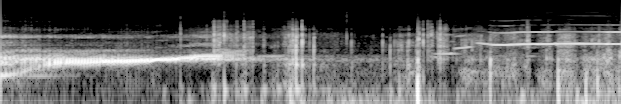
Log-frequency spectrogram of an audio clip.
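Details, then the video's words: Humpback whale male singing near Moorea, with a long, loud moan gliding gently upward in pitch, then fainter rising squeaks and a high thin whistle, against a background of underwater crackles and clicks. "Baleine à bosse - le chant du mâle"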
